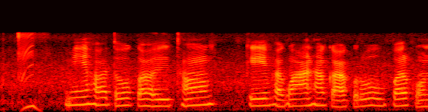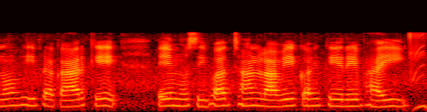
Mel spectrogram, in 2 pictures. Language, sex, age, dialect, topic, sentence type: Chhattisgarhi, female, 18-24, Eastern, banking, statement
